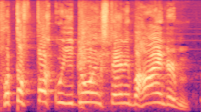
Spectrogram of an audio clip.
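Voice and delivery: high angry yell in dad's voice; dad going off. Retold or imitated. Dad yelling at mom for standing behind him, furious. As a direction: let the father blow up at her. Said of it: "my dad went off".

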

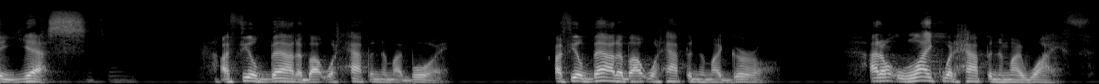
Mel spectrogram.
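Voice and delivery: a hint of a hardened sinner owning his regret; remorseful sinner. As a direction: murmur it like a sorry old sinner confessing. Preacher voices a remorseful hardened sinner.

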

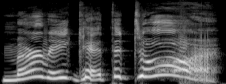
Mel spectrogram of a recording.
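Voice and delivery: high, drawn-out mock shout; nagging wife's loud, stretched-out call; imitated wifely yell. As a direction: holler to your husband in the next room. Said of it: "and with this tone, she's like".

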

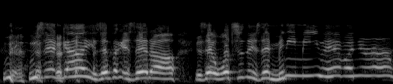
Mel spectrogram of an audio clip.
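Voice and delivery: put-on a high, puzzled young person squinting at a tattoo; confused young viewer. Young person asking about the tattoo, high and baffled. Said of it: "They're not gonna, like".

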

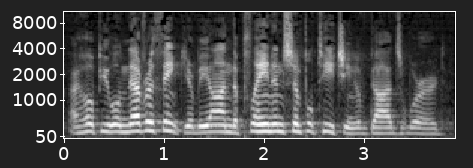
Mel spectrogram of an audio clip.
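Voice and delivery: ordinary delivery

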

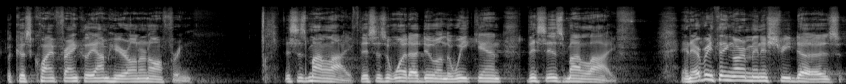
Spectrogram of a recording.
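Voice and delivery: ordinary talk, nothing marked

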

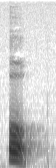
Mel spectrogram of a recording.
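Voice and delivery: O short, high and falling, very loud; "O" dry and punched, starting high; fourth tone. Shown as a demonstration. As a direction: drop "O" curtly from the top. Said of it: "Avec le son O".

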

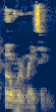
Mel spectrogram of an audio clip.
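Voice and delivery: usual speaking voice

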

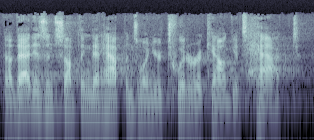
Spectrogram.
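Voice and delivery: ordinary talk, nothing marked

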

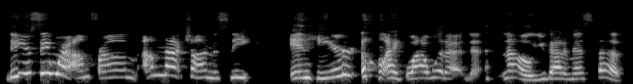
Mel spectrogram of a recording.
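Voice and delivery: high, exasperated "are you serious" tone; incredulous protest. Retold or imitated. To airport police accusing her of sneaking in, incredulous high protest. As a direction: protest your innocence in disbelief.

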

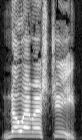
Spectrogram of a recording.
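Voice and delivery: high, loud shout of "No M S G"; phone order shouted over the din; cried out. Retold or imitated. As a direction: yell it over a noisy dining room. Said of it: "cried out".

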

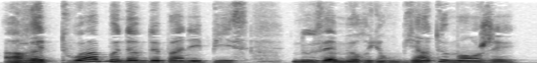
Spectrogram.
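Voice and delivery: loud, hungry shout of farmers. Acted. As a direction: call him back, loud. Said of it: "ils crièrent".

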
